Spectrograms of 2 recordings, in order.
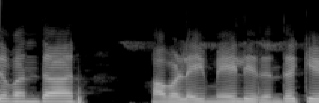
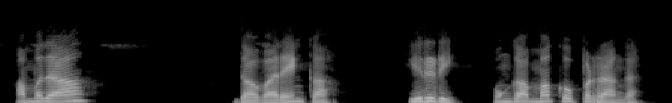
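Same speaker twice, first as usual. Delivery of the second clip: ordinary delivery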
